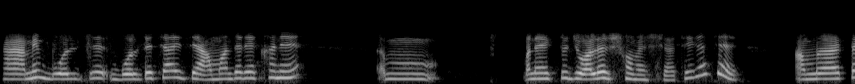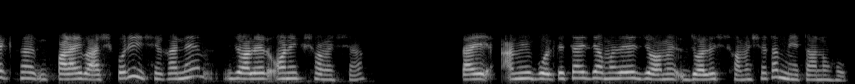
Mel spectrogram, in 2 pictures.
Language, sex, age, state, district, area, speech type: Bengali, female, 30-45, West Bengal, Darjeeling, urban, conversation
